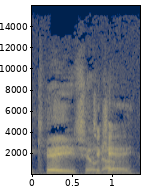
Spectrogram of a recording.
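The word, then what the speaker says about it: Takei: keller yeah you got the george went to k rhymes with toupee as you said in the shatner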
